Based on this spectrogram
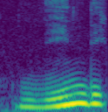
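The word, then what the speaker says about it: нинди: В вопросительных единицах и вопросительных местоимениях ударение должно падать на первый слог. При элизии (отпадение звука) между двумя словами ударение может меняться, приспособляться к речи. Но для того, чтобы речь была ясна, нужно стремиться ставить ударение к каждой речевой единице. Например, Ни'нди кешеләр белән очрашу? Ка'йчан барырга кирәк?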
